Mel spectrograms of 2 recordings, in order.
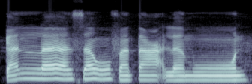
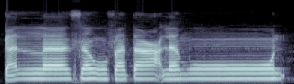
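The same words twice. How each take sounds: First: The final vowel is held for two beats. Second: The final vowel is held for four beats. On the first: "Contoh dua ketukan" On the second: "Sedangkan empat ketukan atau empat harokat"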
